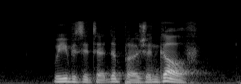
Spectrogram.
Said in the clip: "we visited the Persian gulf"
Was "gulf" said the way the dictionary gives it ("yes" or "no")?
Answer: yes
